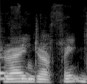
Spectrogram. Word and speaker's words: Stranger Things: Y, będziemy rozmawiać o grze Stranger Things, wydany przez... Ale, ale akcent Stranger Things. – Stranger, Stranger, Stranger Things.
